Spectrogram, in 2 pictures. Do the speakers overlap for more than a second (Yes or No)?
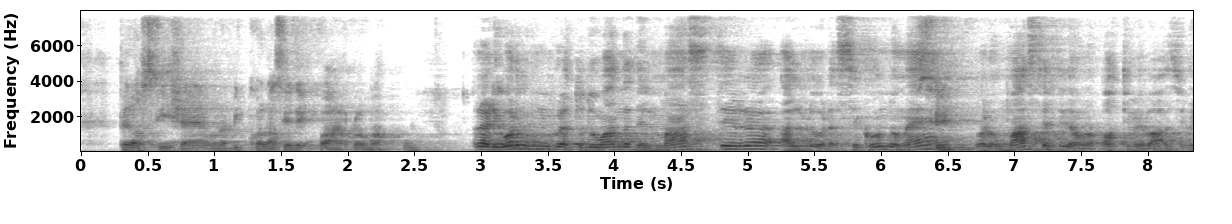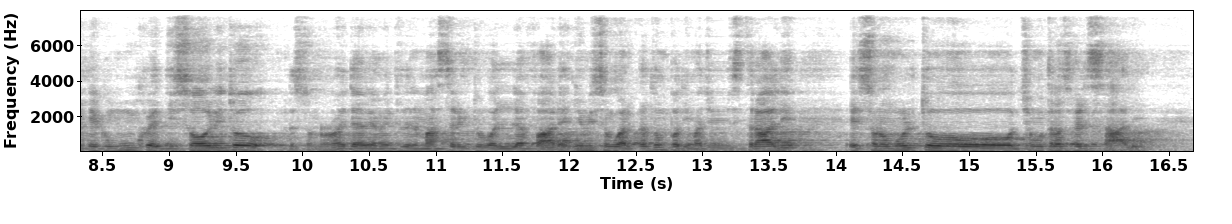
No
